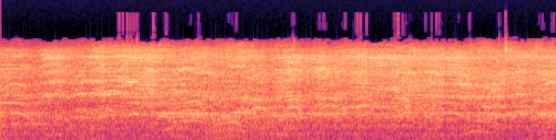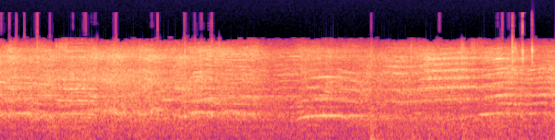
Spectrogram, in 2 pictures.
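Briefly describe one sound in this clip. A large crowd shouts and cheers loudly in a big echoing hall.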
